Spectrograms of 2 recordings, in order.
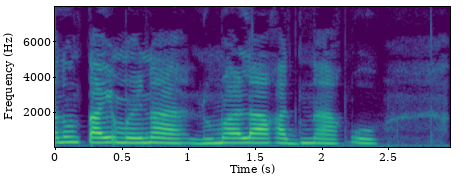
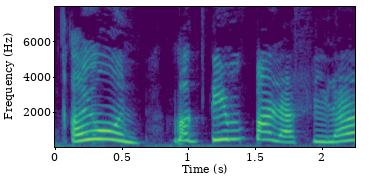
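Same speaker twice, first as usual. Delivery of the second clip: surprised realization; 6 semitones higher, 6 dB louder than usual. Retold or imitated. Voicing imagined thought about players.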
